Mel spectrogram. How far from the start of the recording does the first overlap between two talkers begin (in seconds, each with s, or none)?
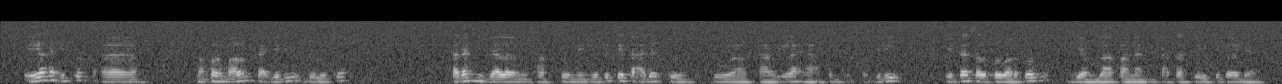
none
